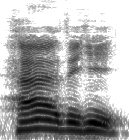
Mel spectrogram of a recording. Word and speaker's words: هذه: Similar to هذا, هذه also has a hidden alif after the first ha. So we pronounce it as هذه by elongating the a sound.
